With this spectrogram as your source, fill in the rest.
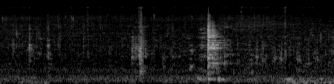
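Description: Onion, green chilies, cumin, mustard seeds, curry leaves, turmeric and asafoetida fry in oil for kanda poha cooked for wedding guests. A soft, steady sizzle runs throughout, broken by a few brief stirring scrapes, with no talking.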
